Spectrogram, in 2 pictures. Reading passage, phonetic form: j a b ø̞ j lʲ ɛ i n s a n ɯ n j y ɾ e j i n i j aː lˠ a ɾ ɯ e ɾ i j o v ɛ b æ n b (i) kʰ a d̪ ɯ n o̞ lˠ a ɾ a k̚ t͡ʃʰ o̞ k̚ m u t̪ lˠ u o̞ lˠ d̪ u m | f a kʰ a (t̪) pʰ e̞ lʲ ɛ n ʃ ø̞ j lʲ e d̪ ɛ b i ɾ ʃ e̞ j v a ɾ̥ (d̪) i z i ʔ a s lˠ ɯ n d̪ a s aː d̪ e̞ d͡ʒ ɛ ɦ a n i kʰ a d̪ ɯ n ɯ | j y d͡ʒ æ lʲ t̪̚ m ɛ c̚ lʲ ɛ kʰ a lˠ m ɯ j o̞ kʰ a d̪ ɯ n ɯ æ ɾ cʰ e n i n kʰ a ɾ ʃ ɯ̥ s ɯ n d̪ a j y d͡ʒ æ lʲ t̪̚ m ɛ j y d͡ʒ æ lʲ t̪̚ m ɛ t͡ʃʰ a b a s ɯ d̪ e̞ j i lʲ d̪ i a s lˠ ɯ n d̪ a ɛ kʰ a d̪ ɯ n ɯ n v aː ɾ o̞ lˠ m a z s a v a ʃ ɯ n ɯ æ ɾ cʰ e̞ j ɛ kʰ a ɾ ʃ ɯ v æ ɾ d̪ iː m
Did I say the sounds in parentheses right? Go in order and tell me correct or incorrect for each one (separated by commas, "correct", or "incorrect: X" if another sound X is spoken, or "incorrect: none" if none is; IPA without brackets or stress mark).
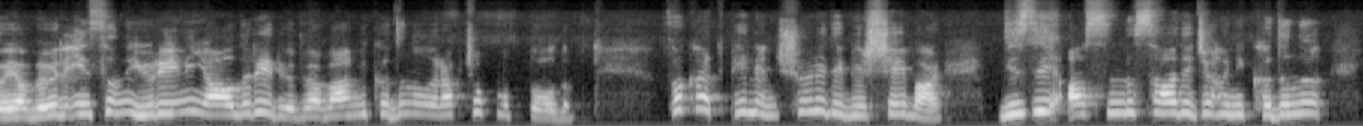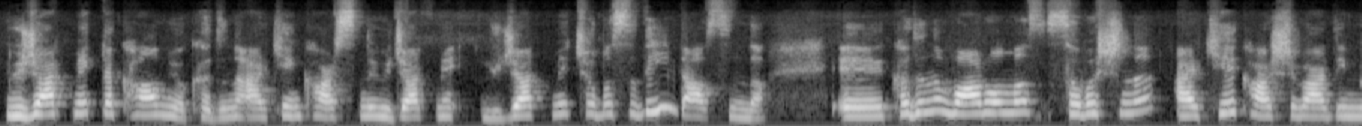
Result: correct, correct, correct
